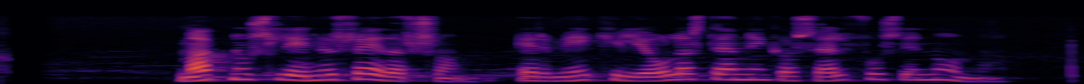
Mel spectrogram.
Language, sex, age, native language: Icelandic, male, 11, Icelandic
